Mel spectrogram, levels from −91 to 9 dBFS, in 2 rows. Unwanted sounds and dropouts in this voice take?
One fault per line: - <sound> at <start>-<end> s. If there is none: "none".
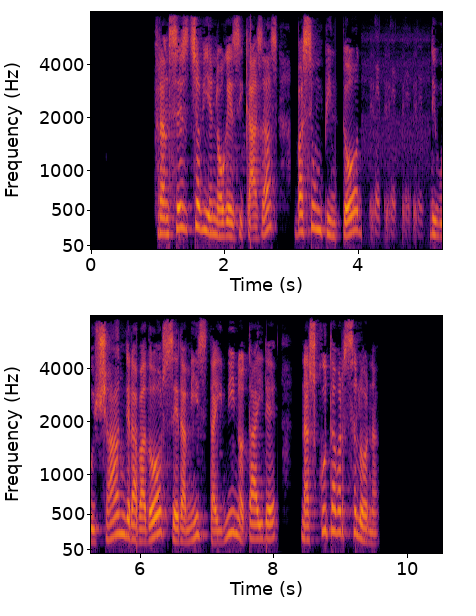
- laugh at 4.2-5.0 s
